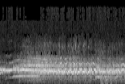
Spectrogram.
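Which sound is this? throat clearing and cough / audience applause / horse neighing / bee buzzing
horse neighing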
